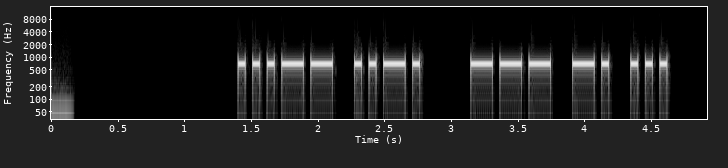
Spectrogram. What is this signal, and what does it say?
Morse code, heard as a keyed tone, about 22 wpm, 700 Hz. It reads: 3F ONS
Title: Field Day Exchanges - 22wpm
